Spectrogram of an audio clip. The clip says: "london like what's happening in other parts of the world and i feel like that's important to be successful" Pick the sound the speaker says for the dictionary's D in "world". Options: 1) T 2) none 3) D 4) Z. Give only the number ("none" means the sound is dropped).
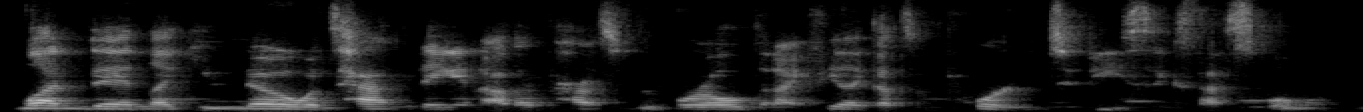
3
